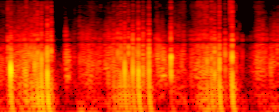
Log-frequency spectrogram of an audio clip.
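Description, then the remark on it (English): A bag of cornstarch is squeezed and scrunched to create a snow crunch sound effect, making squeaky, gritty crunches like snow underfoot, in three quick bursts separated by short pauses, with no talking. “To get a really good crunch, they'll scrunch up a bag of cornstarch.”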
